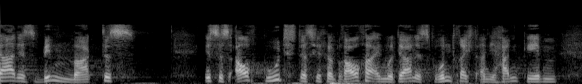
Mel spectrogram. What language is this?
German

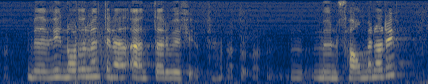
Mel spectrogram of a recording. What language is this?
Icelandic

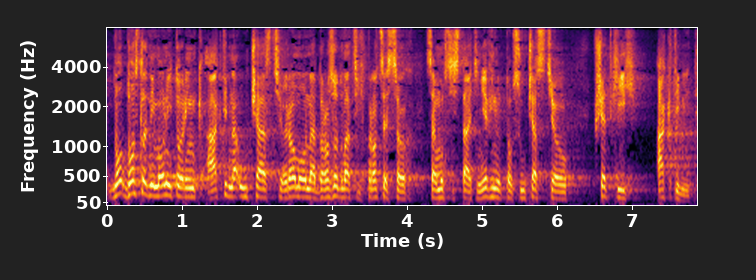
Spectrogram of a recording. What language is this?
Slovak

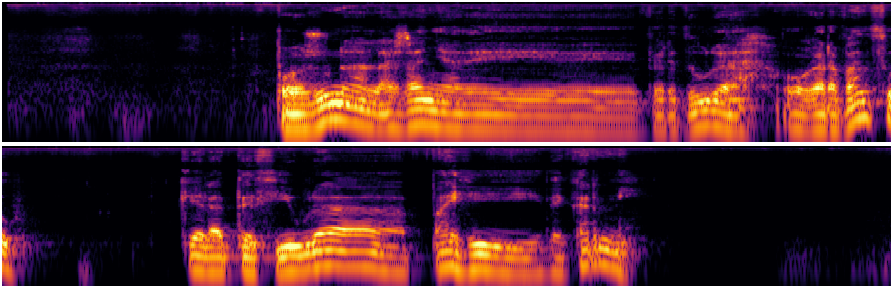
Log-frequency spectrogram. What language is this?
Extremaduran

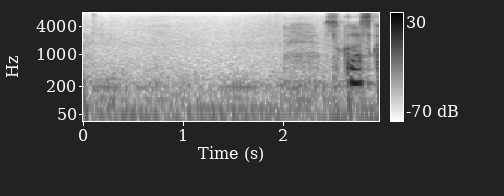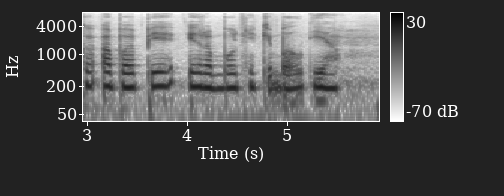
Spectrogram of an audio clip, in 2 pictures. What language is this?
Russian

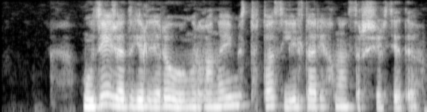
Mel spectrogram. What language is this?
Kazakh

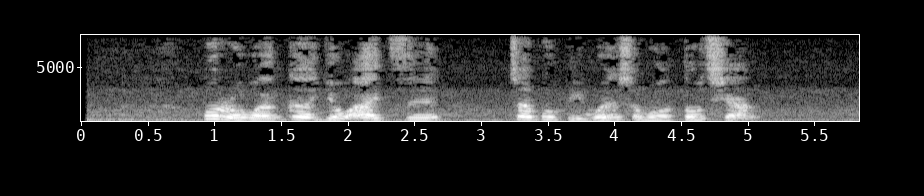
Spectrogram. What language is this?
Chinese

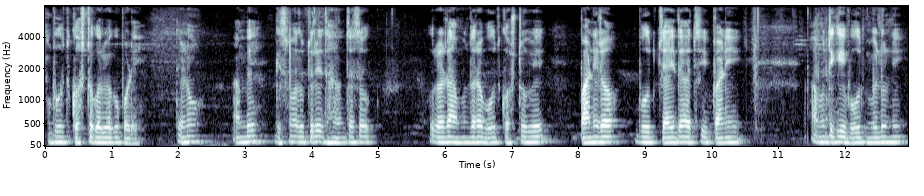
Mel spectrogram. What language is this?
Odia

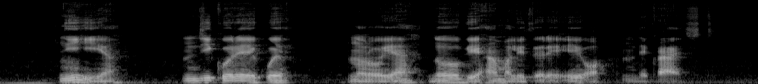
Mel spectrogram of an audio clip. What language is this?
Igbo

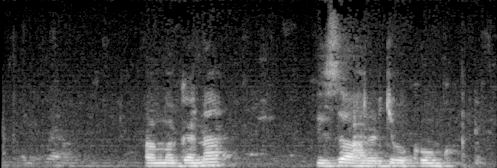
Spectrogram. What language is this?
Kinyarwanda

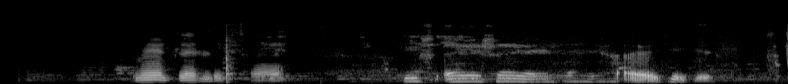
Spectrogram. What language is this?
Icelandic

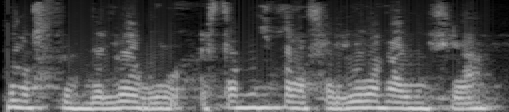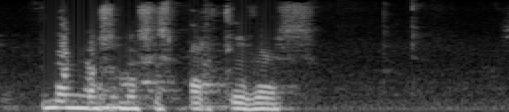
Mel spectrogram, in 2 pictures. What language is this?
Galician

